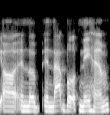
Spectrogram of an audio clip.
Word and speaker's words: Nahum: Nahum. I hope that I'm pronouncing it right. – Nahum, maybe Nahum. – Nahum. Yes. Yeah, Nahum.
